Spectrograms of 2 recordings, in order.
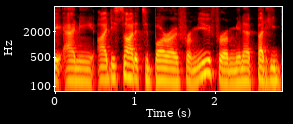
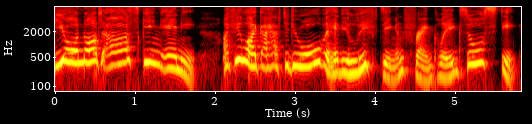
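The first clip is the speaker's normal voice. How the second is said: mock exasperated; 14 semitones higher, 6 dB louder than usual. Woman to scammer, theatrically exhausted. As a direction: sigh it out like a drama queen.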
